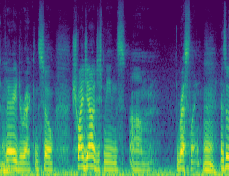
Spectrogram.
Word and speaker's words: Shuai Jiao: I mean, I know you study many styles, but the Chinese wrestling, please pronounce that for me. Shuai Jiao.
